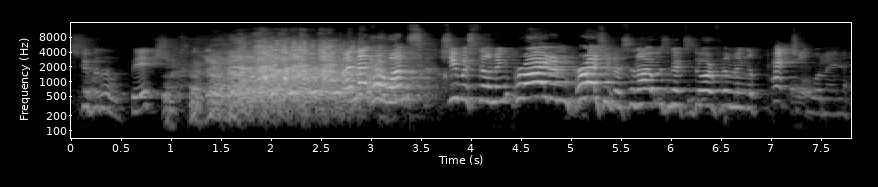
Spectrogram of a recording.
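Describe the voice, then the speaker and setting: Catty, high-voiced actress wife played by a teenage girl. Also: big pitch swings, moderate pace, heavy background noise. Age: teens. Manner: wry, catty. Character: dry, catty aging stage actress wife. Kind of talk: broad stage comedy. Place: theater stage. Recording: echoey theater recording with audience.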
